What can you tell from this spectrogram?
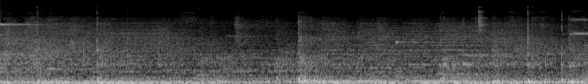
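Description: Busy gym with balls bouncing and being struck on a hardwood floor, now and then a sneaker squeak, over background voices and music, all echoing in the large hall.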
